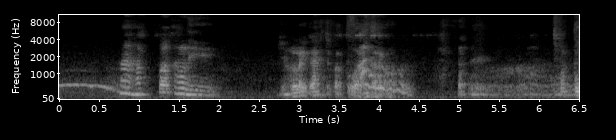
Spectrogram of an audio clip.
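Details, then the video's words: Angry domestic cat in a bad mood after being teased while trying to sleep, giving drawn-out harmonic yowls that fall in pitch, two in quick succession, followed by a person's voice talking. "Melihat tingkah kucing yang lucu sedang marah-marah"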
